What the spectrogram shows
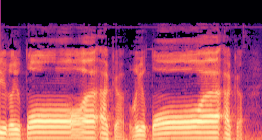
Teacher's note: الأمر الثاني، الله يسلمك يا بنتي، إذا نطقت حرفا مفخما مثل ألف غطاء ففخميه من أوله إلى آخره، لا تبدأي شيء وتختميه شيء، أنت قلت غطاءك غطاءك، يعني فرققت آخر الألف، بدأتيها جميلة مفخمة غطاء طاء، ثم ختمتيها بالترقيق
